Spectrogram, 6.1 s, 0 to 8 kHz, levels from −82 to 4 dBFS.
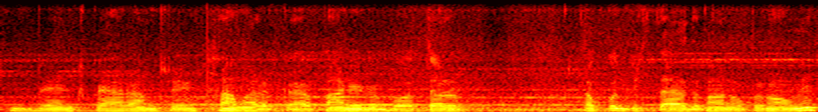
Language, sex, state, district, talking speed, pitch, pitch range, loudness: Hindi, male, Uttar Pradesh, Budaun, 175 wpm, 120 Hz, 115-125 Hz, -17 LUFS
